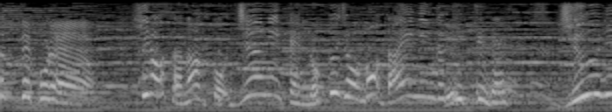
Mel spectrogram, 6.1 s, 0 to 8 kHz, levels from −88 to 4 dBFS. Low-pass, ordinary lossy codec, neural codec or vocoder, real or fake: 7.2 kHz; none; none; real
